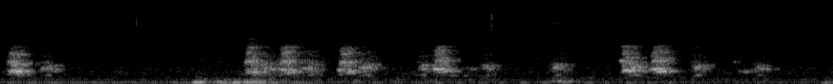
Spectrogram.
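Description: Several dogs bark from a kennel room in repeated clustered bursts, muffled and somewhat distant, with short pauses between volleys.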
